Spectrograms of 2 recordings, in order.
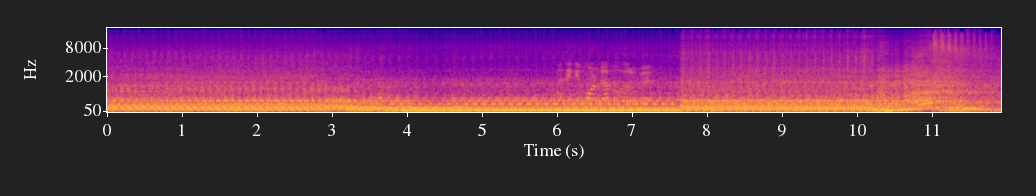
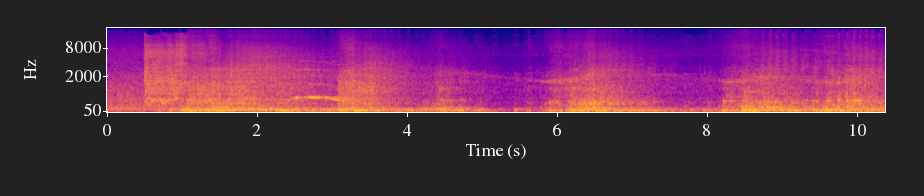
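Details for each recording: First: RB25DET Skyline running an adapted RB20 harness, on its first start with no exhaust fitted: a rough idle, then revs climb and fall with fluttery chatter on lift-off. This is compressor surge with the blow-off valve blocked. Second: Nissan Skyline with freshly swapped RB25DET turbo engine, first start with no exhaust fitted: loud, raw engine swelling and dropping with throttle blips then settling to idle, running on first try.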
